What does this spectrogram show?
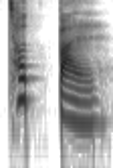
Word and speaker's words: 첫발: 첫발, which means first step, is pronounced as 첫발.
